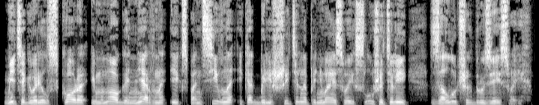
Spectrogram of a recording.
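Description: A male audiobook narrator telling a classic novel in an even, steady manner. His voice is of middling pitch and recorded dry and close, with no room sound. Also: normal speed, hardly any pauses, no room sound. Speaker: audiobook reader.

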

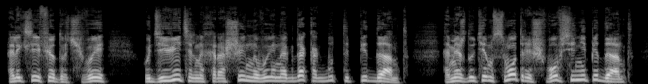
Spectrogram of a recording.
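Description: A man reading an audiobook, voicing an emotional, shy and teasing teenage girl who swings quickly between moods. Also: a little high, animated, dry recording, studio quality, voice pushed up.

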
